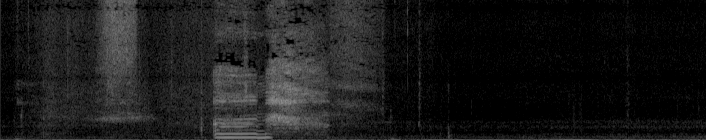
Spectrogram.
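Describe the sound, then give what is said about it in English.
A car pulls into a driveway with a low engine rumble running throughout, swelling slightly louder toward the end. “I'm trying to pull into my driveway and not drive on something or hit hit the gate with my side mirror, but that's what I did.”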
